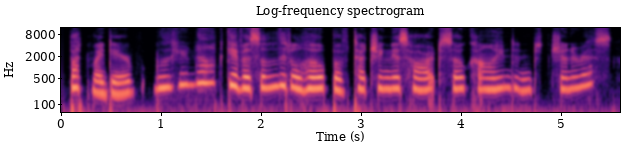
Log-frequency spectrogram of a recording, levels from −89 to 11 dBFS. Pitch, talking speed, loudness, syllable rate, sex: 270 Hz, 205 wpm, -18 LUFS, 4.5 syllables/s, female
